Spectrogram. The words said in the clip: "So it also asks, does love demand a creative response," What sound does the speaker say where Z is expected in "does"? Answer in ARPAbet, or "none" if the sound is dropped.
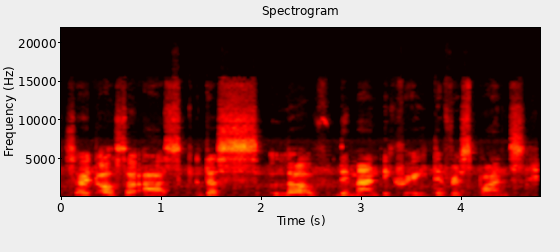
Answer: S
